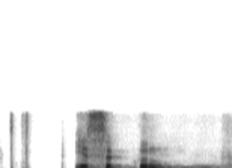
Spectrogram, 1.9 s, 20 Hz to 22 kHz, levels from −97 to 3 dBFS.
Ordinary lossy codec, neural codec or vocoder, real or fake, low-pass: MP3, 96 kbps; codec, 16 kHz, 1.1 kbps, Voila-Tokenizer; fake; 7.2 kHz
